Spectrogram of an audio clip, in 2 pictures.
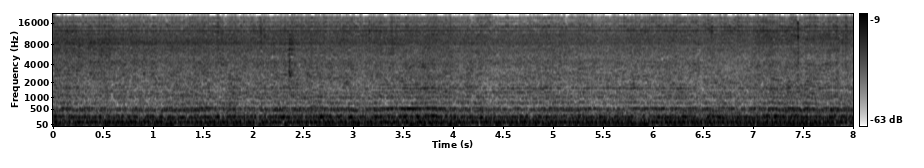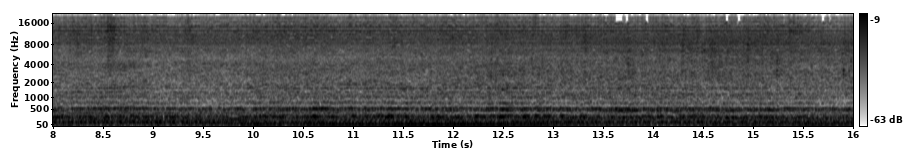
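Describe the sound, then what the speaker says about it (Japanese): Japanese honeybee swarm moving into a wooden hive box, a steady dense buzzing hum from many bees close by with no talk, lasting throughout. "この蜂は腹部の先端を白くして持ち上げ、集合フェロモンを放出しています。"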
